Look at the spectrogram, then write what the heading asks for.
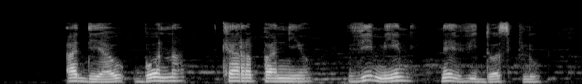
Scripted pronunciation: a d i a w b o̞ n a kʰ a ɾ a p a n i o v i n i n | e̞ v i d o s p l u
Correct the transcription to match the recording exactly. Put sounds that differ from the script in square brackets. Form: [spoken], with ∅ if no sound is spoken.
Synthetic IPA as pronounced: a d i a w b o̞ n a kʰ a ɾ a p a n i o v i [m] i [nː] | e̞ v i d o s p l u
